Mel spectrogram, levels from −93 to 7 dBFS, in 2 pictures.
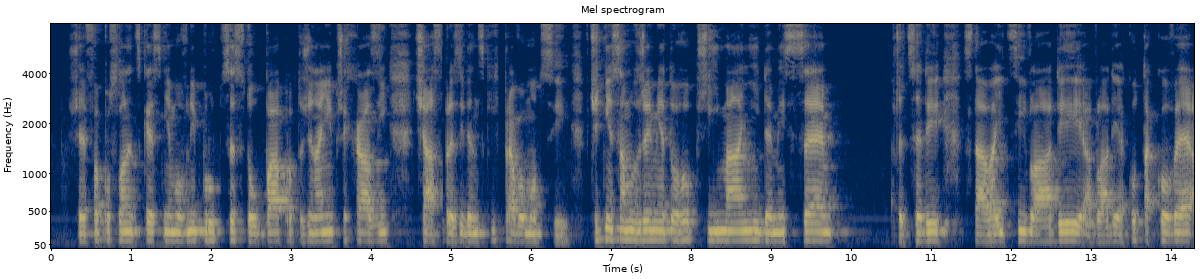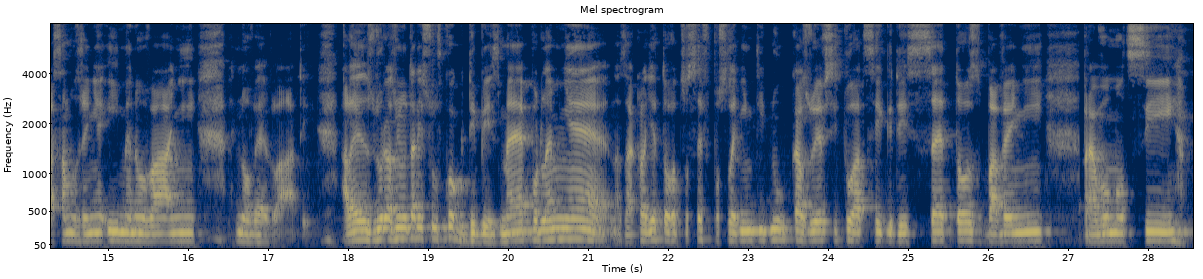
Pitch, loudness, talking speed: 115 Hz, -22 LUFS, 115 wpm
